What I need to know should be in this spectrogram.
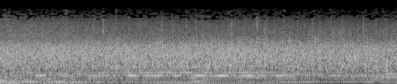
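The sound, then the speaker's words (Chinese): Prolonged, enthusiastic applause from a large audience after a speech, a dense, steady roar of clapping that stays loud and unbroken throughout. “极其热烈而持久的掌声”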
